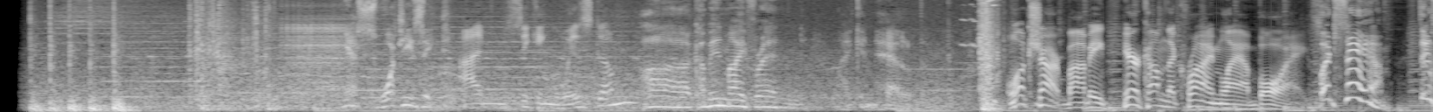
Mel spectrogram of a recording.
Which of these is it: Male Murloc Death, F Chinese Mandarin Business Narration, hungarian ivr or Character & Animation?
Character & Animation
